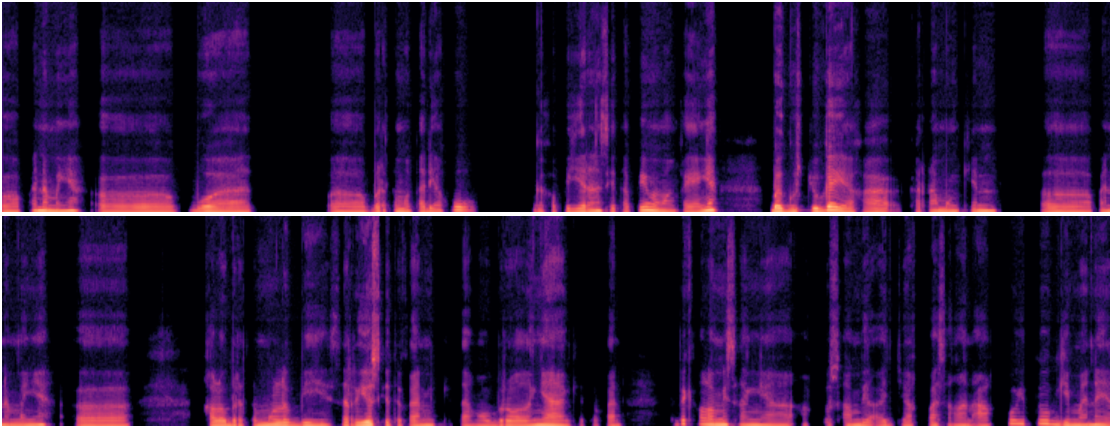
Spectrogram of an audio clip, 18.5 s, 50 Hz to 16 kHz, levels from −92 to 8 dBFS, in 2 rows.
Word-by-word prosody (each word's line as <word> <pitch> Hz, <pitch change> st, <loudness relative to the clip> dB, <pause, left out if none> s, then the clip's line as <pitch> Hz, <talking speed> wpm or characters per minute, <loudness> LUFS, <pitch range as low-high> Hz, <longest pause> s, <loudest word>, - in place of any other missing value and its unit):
apa 230 Hz, -, -9 dB
namanya, 210 Hz, +1 st, +5 dB, 0.2 s
eee, 180 Hz, -1 st, -3 dB, 0.2 s
buat, 175 Hz, -2 st, +1 dB, 0.6 s
eee, 175 Hz, -1 st, -5 dB
bertemu 180 Hz, 0 st, -2 dB
tadi 175 Hz, +1 st, -4 dB
aku 235 Hz, +5 st, -7 dB, 0.6 s
nggak 190 Hz, -3 st, -12 dB
kepikiran 190 Hz, +3 st, +1 dB
sih 195 Hz, -, -7 dB
tapi 195 Hz, +7 st, +4 dB
memang 195 Hz, -3 st, 0 dB
kayaknya 195 Hz, +8 st, +5 dB, 0.4 s
bagus 185 Hz, 0 st, +6 dB
juga 195 Hz, +7 st, +8 dB
ya, 190 Hz, -7 st, +3 dB
Kak 185 Hz, +3 st, -6 dB
karena 180 Hz, +1 st, -10 dB
mungkin, 195 Hz, +1 st, -2 dB, 0.5 s
eee, 175 Hz, -1 st, -2 dB
apa 195 Hz, -, -10 dB
namanya, 195 Hz, +2 st, -1 dB, 0.2 s
eee, 175 Hz, -1 st, -3 dB, 0.6 s
kalau 175 Hz, 0 st, +1 dB
bertemu 180 Hz, +1 st, 0 dB
lebih 180 Hz, 0 st, -1 dB, 0.2 s
serius 195 Hz, +2 st, +7 dB
gitu 185 Hz, -2 st, -5 dB
kan 170 Hz, +2 st, -2 dB
kita 180 Hz, -2 st, -13 dB
ngobrolnya 170 Hz, +1 st, +1 dB
gitu 170 Hz, 0 st, -22 dB
kan. 175 Hz, 0 st, -8 dB, 0.4 s
Tapi 230 Hz, -, -2 dB
kalau 235 Hz, -3 st, +1 dB
misalnya 190 Hz, -3 st, +1 dB
aku 190 Hz, 0 st, -23 dB
sambil 185 Hz, -2 st, -4 dB
ajak 175 Hz, 0 st, -9 dB
pasangan 180 Hz, -1 st, -8 dB
aku 270 Hz, +11 st, -5 dB
itu 280 Hz, -1 st, -1 dB
gimana 195 Hz, -1 st, 0 dB
185 Hz, 145 wpm, -21 LUFS, 175-195 Hz, 0.6 s, juga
